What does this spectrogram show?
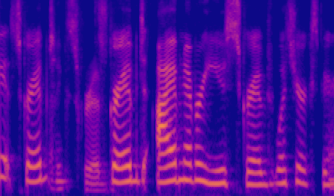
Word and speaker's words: Scribd: is something to consider and then there is scribe does how you say it Scribd Scribd I have never used Scribd what's your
